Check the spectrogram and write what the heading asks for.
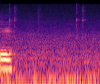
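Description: A computer mouse being clicked: a couple of faint, short clicks about one and a half seconds in.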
